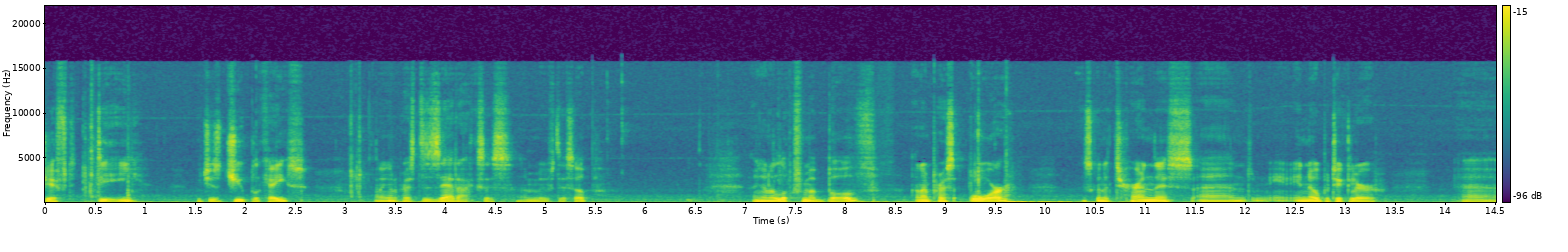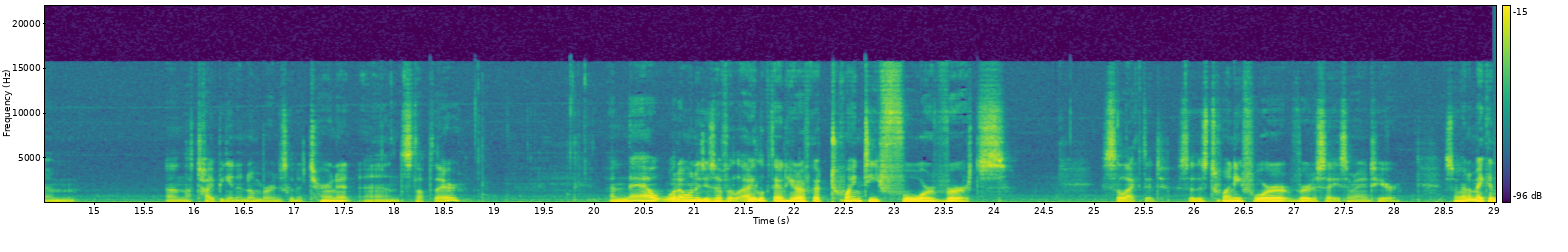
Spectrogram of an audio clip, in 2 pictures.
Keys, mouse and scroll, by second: 0.4 shift+d, 5.8 click, 7.4 KP_7, 9.3 click, 9.3 r, 13.3 click, 18.1 click, 18.9-29.0 middle drag, 20.3-20.8 scroll down 2, 20.8-22.8 scroll down 1, 22.8-24.3 scroll down 1.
